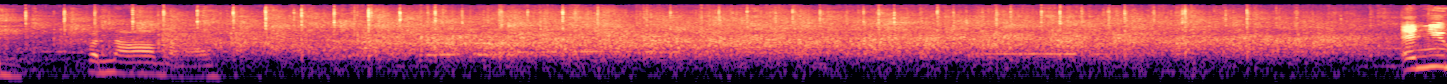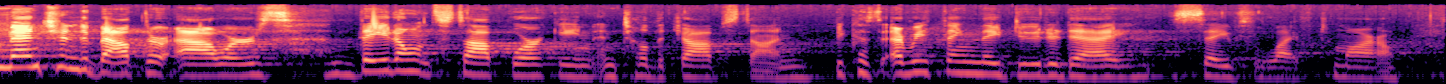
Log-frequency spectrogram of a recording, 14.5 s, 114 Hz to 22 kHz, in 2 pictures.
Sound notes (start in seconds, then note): 3.5 applause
